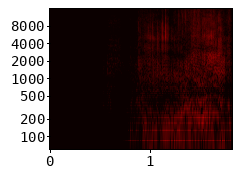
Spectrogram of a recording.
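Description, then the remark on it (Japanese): A zipper on the back of a dress is pulled down in one steady, continuous stroke lasting just over a second, fairly loud, with a raspy ratcheting texture after a moment of silence. “違う、この服後ろにチャックあるから。”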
